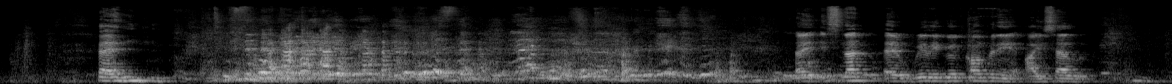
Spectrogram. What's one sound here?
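A teenage boy talks casually and laughs into a phone, close by.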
